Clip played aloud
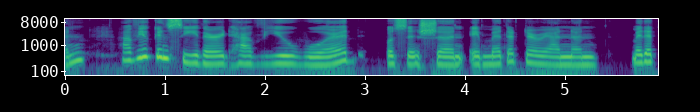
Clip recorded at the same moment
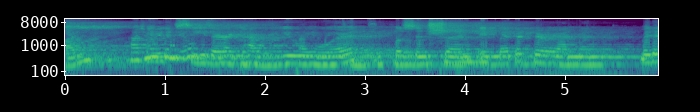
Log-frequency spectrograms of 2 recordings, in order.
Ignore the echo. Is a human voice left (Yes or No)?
Yes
